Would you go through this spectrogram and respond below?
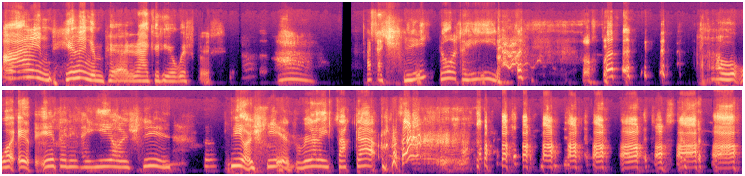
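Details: Dysarthria in an adult woman with cerebral palsy.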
